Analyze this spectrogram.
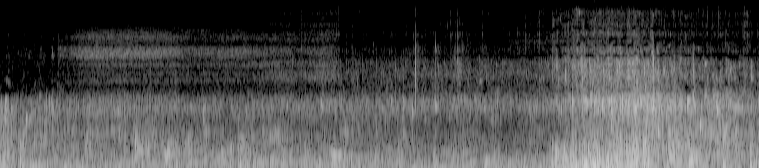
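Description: Muffled underwater rushing heard through a camera housing during a scuba dive, with the bubbling of divers' exhaled air; it swells louder about five and a half seconds in.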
